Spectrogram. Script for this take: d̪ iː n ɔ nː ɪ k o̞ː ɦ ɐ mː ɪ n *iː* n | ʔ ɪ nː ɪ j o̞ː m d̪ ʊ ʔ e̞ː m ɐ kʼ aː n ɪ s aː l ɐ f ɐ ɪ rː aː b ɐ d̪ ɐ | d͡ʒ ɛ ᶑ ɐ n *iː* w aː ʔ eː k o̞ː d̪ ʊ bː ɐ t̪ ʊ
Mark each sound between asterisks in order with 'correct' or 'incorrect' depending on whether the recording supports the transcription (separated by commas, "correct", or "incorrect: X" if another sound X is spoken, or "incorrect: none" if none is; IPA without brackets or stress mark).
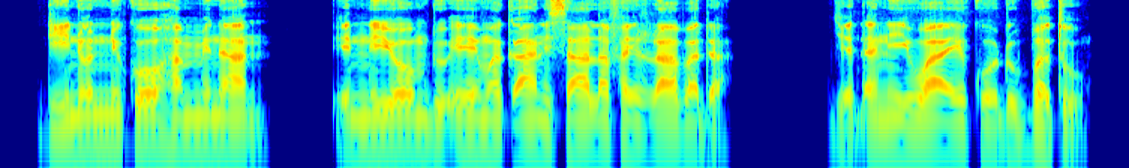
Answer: incorrect: aː, correct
